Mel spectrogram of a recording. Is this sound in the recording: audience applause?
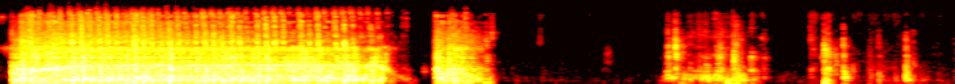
no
